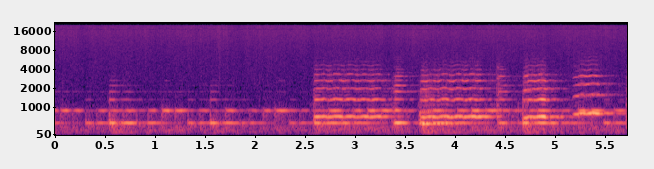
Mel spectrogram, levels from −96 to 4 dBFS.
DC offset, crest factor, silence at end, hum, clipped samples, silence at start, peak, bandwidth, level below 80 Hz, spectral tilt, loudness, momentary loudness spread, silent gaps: under 0.1%; 20 dB; 0 s; none; under 0.1%; 0 s; -2 dBFS; over 20 kHz; -70 dBFS; -3.5 dB/octave; -22 LUFS; 13 LU; none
